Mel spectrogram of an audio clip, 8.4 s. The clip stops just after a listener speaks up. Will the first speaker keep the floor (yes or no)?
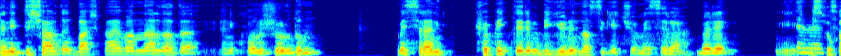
yes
